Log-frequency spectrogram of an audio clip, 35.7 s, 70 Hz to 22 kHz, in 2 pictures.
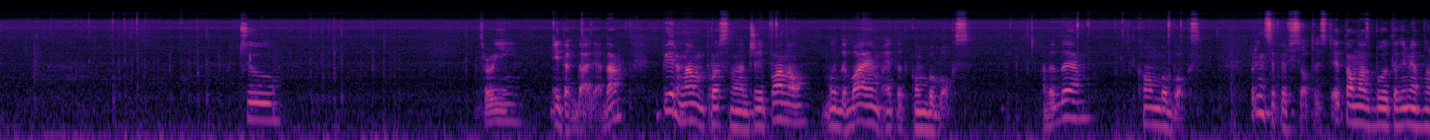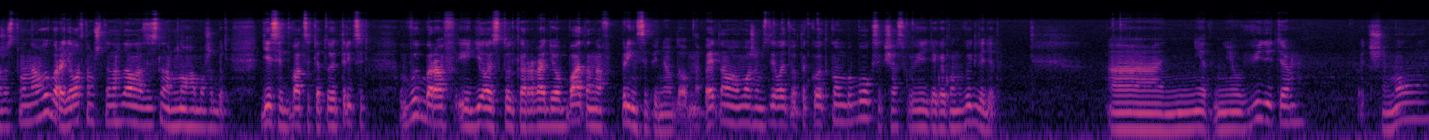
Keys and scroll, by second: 0.1 ctrl+d, 10.3 Return, 29.9 ctrl+shift+F10.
